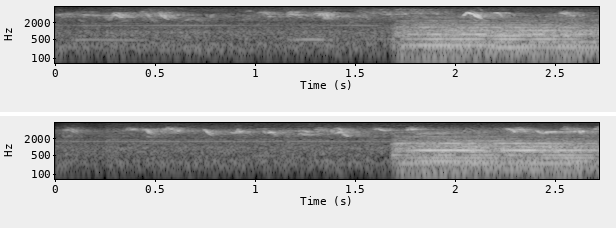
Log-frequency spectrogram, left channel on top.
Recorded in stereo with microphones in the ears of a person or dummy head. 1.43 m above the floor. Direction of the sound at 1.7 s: 25° right (ahead or behind).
